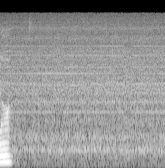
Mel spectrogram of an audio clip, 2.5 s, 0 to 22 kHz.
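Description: A 3D printer running mid-print, its fans and motors giving a steady whir.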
